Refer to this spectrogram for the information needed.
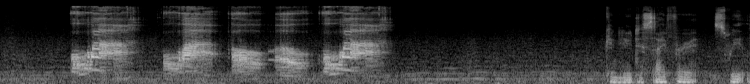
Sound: A seagull cries

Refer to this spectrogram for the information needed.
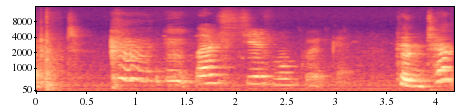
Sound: laughs

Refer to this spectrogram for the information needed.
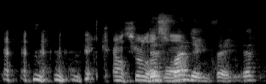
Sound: laughs

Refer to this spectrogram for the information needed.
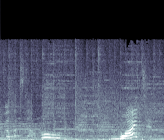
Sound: gasps

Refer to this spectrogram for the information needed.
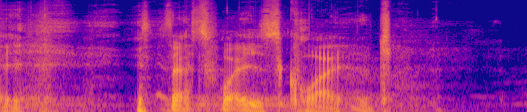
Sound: laughs

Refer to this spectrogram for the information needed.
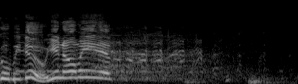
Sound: laughing

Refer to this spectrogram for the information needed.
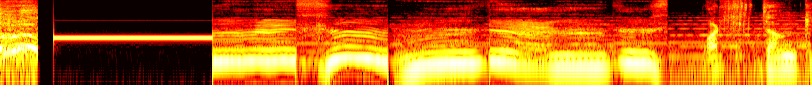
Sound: Eeyore mumbling

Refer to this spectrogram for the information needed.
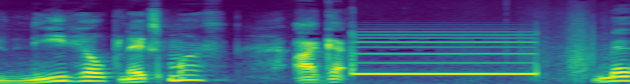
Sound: phone tone

